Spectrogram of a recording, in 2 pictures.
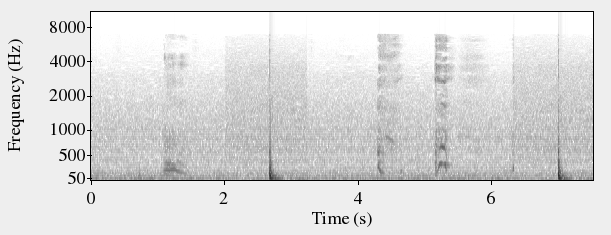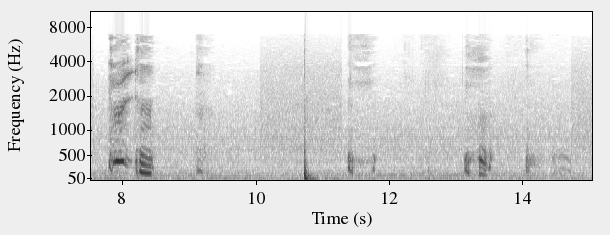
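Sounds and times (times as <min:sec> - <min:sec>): sharp thumps: 0:02.0 - 0:03.2, 0:06.4 - 0:07.6, 0:10.1 - 0:11.3
person coughing: 0:11.4 - 0:11.8, 0:13.2 - 0:14.8.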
